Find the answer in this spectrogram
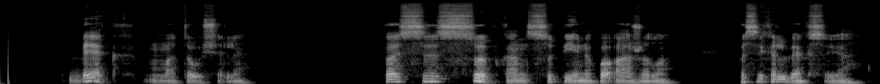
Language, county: Lithuanian, Kaunas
